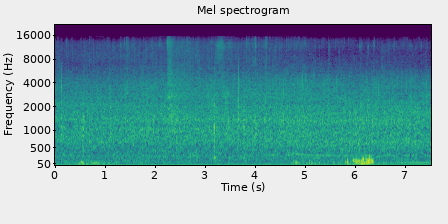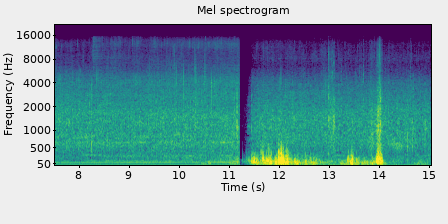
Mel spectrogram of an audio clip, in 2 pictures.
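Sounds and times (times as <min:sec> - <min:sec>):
oil sizzling around frying eggplant: 0:00.0 - 0:11.3.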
